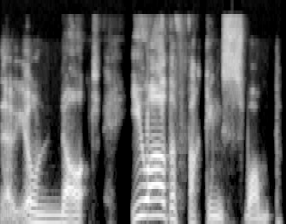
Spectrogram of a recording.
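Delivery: furious, angry, cursing outburst, let rip. Speaking to viewers about being unable to withdraw crypto funds, angry. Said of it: "Sorry, I'm angry here".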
